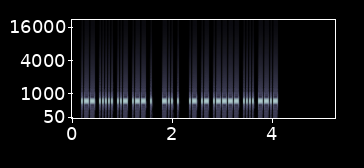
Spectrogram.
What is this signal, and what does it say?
Morse code, heard as a keyed tone, about 40 wpm, 700 Hz. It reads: W5UWE DE AA1HQ
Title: USA Callsign DE Callsign - 5 Characters - 40wpm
